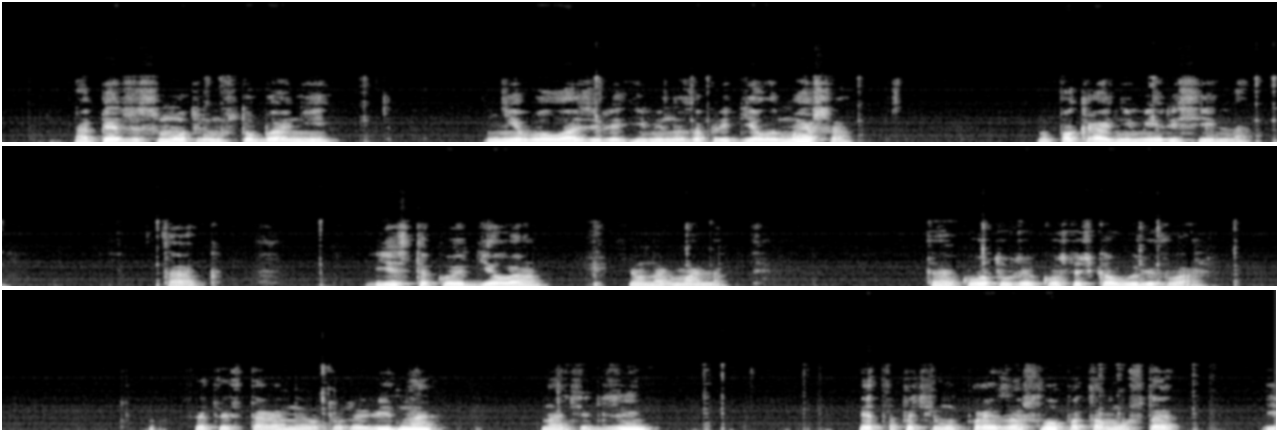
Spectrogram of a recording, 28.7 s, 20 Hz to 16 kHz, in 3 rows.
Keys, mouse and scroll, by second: 0.3-1.5 scroll down 1, 1.5 click, 2.8-4.4 drag, 5.0 click, 6.3-8.5 drag, 9.4 click, 10.6-12.0 drag, 14.9-17.0 middle drag, 18.0 click, 18.9-21.5 middle drag, 23.4 g, 24.5 click, 25.2 click, 25.8 g, 27.3 click.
